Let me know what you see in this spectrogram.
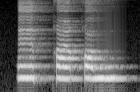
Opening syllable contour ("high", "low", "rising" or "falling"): high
